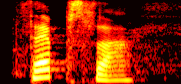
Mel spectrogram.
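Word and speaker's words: Cepsa: Da, wie gesagt, drauf achten, Repsol und äh, Shep der, ganz korrekt mit spanischem Spanisch ausgesprochen wird, es heißen Zepsa.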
